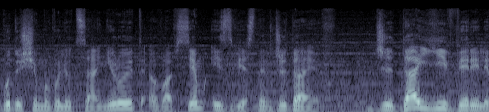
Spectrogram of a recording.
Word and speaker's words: джедаев: В отличие от джедаев, или лучше сказать, джедаев, ударение на первый слог эпохи войны клонов, стеснявшихся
